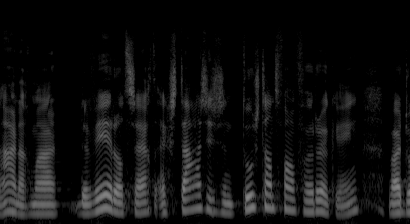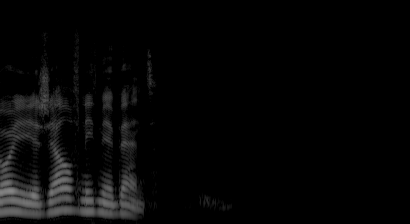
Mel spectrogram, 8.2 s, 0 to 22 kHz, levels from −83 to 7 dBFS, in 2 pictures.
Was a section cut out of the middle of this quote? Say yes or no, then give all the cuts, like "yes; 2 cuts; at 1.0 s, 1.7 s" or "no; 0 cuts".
no; 0 cuts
